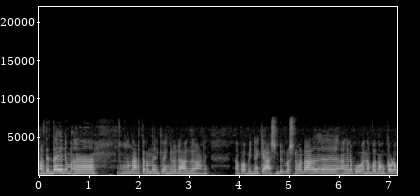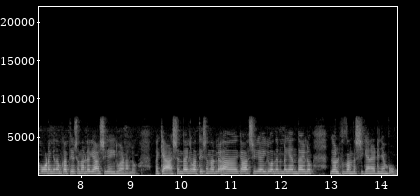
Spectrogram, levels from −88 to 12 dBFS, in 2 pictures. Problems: none marked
